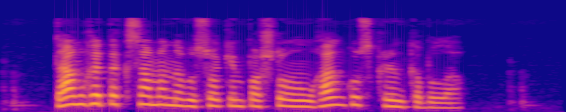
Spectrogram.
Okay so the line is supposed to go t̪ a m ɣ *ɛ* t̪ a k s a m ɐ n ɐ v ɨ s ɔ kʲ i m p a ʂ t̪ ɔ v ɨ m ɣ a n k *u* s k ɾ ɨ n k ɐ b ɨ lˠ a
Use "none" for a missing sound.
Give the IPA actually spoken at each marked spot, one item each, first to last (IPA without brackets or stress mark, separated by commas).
ɛ, u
